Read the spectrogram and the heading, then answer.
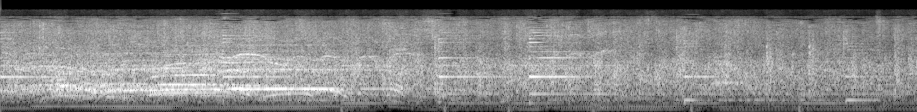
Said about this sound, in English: How about a round of applause for …, y'all?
